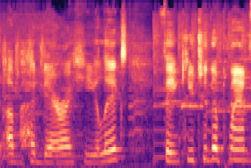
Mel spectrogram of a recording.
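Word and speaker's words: Hedera helix: or the correct way to say it is hadera Helix for those that are new to this channel I say hedra Helix um intentionally because that's how I used to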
